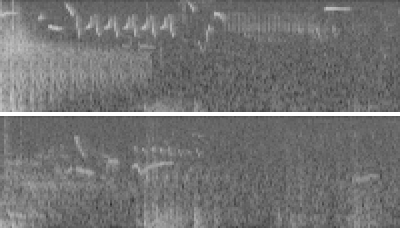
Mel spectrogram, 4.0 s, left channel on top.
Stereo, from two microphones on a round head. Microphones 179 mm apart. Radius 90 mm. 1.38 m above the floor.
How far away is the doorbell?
No doorbell in this recording.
